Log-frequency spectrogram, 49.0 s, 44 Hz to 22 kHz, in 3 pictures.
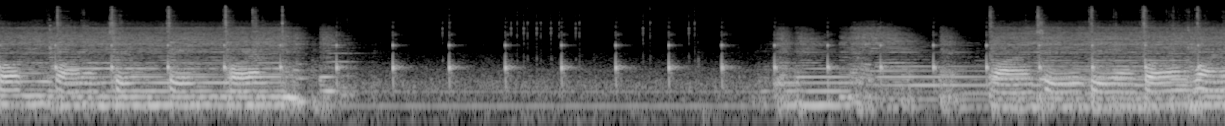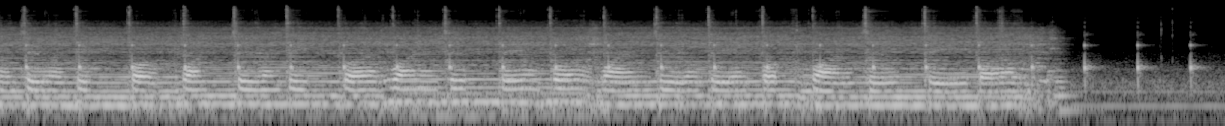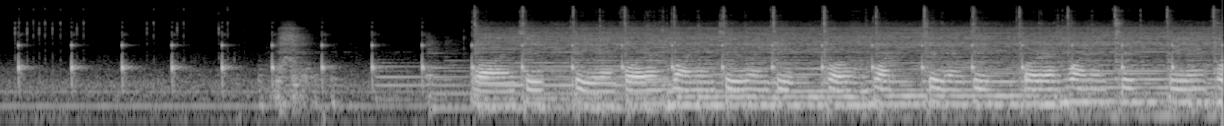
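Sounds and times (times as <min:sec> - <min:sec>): steady tick: 0:00.0 - 0:03.9, 0:04.5 - 0:48.9
electric guitar picked notes: 0:00.0 - 0:04.8, 0:10.2 - 0:30.7, 0:36.4 - 0:48.9.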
